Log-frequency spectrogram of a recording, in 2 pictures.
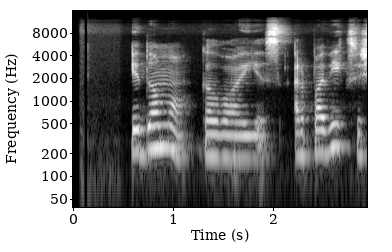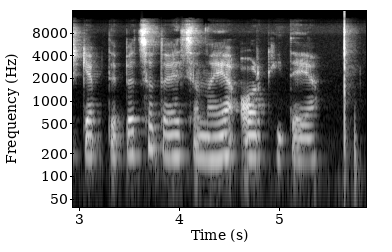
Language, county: Lithuanian, Vilnius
